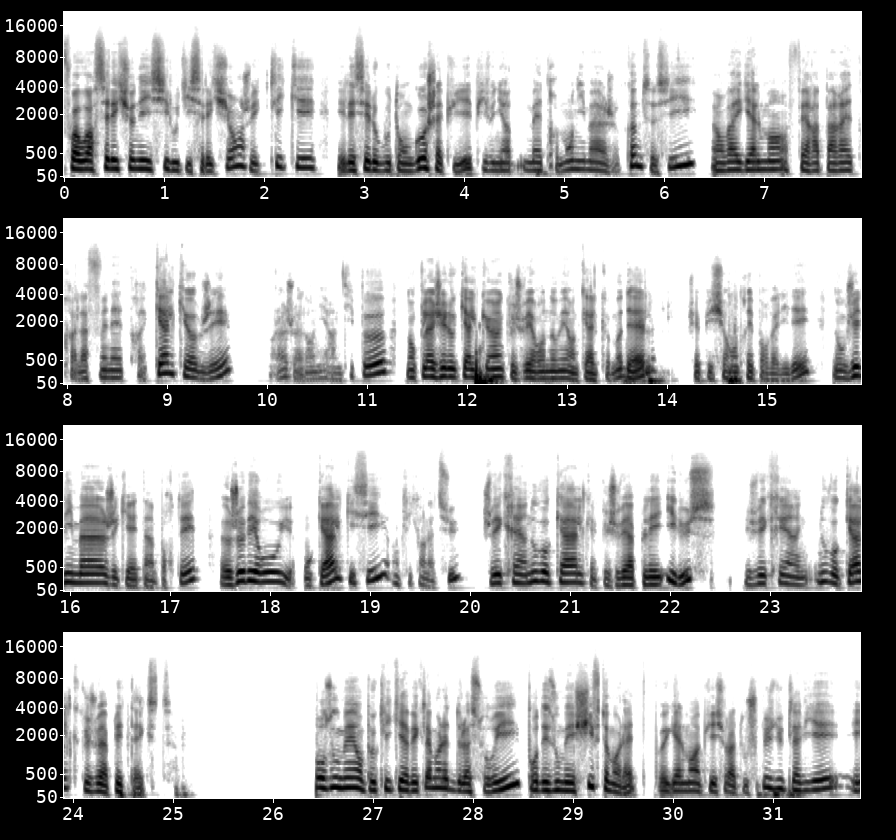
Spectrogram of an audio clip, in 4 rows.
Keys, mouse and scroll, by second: 2.0-5.9 drag, 6.8 click, 8.8 click, 10.1 click, 11.6 click, 11.8 click, 13.3-14.5 typing, 14.5 Return, 15.6 click, 19.6 click, 20.8 click, 22.0-23.0 typing, 23.4 click, 24.2-25.7 typing, 27.3 middle click, 27.3-27.8 scroll up 2, 27.7 middle click, 29.1 shift+middle click, 29.1 shift+scroll down 2, 29.6 shift+middle click.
